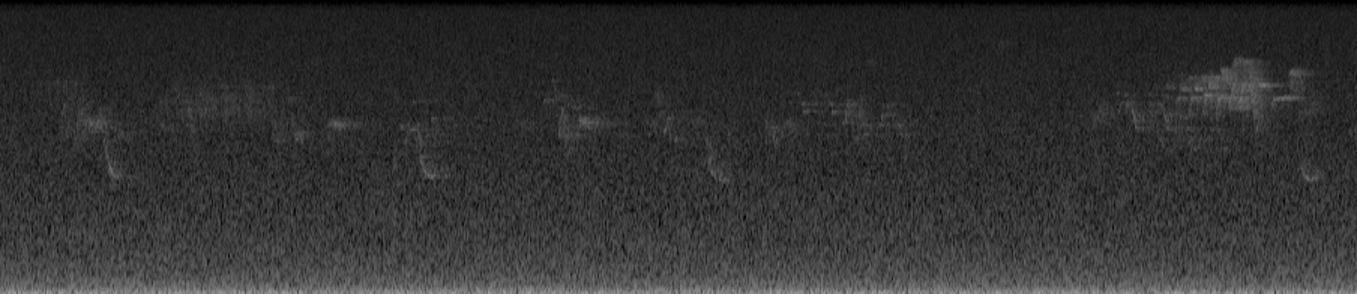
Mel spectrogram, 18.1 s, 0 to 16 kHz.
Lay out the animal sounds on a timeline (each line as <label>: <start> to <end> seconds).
Ovenbird (Seiurus aurocapilla): 2.0 to 4.0 seconds
Red-eyed Vireo (Vireo olivaceus): 7.2 to 10.7 seconds
Veery (Catharus fuscescens): 11.0 to 12.2 seconds
Veery (Catharus fuscescens): 14.5 to 16.1 seconds
Chestnut-sided Warbler (Setophaga pensylvanica): 15.7 to 16.8 seconds
Black-throated Green Warbler (Setophaga virens): 16.6 to 17.6 seconds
